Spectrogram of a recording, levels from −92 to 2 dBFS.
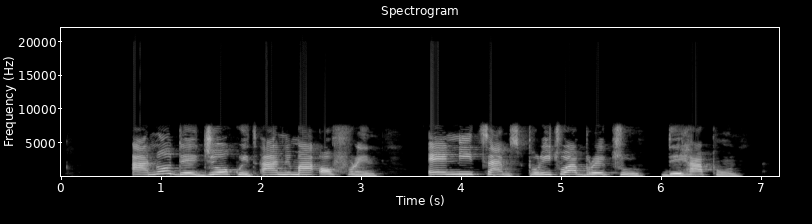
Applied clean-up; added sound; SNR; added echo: none; none; none; none.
